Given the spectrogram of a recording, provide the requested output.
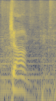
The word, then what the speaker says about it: Jjang: believe it's correctly pronounced Jang yeah it's a the Double J sound very hard to say for an English tongue especially someone with my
